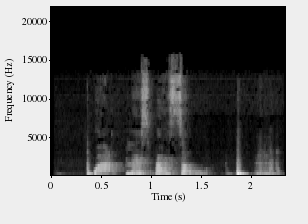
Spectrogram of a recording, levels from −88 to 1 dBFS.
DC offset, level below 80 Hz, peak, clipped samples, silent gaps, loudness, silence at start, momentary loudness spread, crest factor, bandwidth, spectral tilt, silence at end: under 0.1%; -48 dBFS; 0 dBFS; under 0.1%; none; -24 LUFS; 0.35 s; 11 LU; 24 dB; 15.5 kHz; -7 dB/octave; 0.05 s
